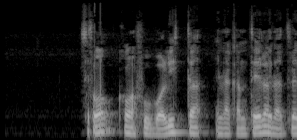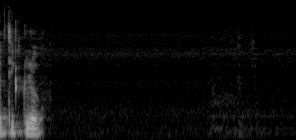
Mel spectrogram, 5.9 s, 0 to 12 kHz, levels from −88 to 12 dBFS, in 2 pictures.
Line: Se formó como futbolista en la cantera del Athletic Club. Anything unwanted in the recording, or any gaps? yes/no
no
